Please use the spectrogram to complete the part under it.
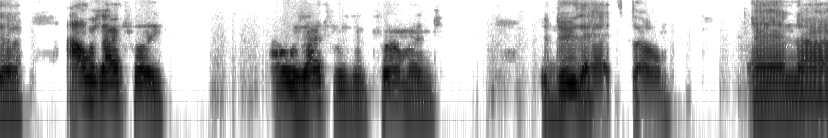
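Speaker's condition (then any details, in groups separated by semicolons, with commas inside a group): Cerebral palsy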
